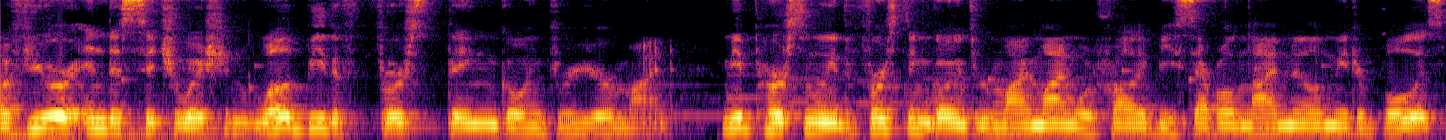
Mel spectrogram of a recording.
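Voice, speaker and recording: A young man with a fairly low voice rants in a mock-serious comedic monologue. He keeps it deadpan but breaks into sudden loud outbursts. Faint music plays underneath.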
